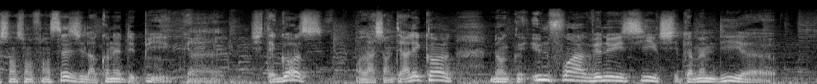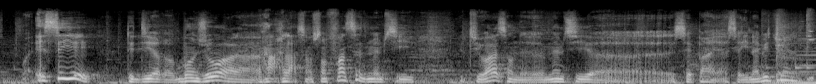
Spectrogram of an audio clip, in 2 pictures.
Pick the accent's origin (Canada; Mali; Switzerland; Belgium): Mali; moved away as an adult; also born or lived in Paris / Montreuil; je viens du Mali.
